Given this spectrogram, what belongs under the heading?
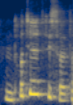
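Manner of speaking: « Une trottinette qui saute » repris plus haut et plus doux, attendri et amusé; répéter l'idée de l'enfant en s'en amusant; amusée. Real, not acted. (reprise amusée et attendrie)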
